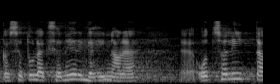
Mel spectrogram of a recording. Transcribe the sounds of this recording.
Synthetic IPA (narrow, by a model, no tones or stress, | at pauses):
kɑsːet̪ulekse̞ne̞rɡ̥iɑhinːɑle̞ | ʔo̞t̪sɑliːt̪ːˑɑ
